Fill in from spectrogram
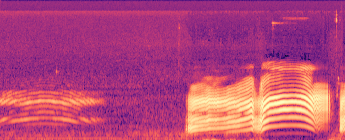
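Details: Atlantic puffin on a cliff coast of a small island above the sea: a faint distant moan, then loud, harmonically rich, groaning calls from close by, rising and falling in pitch, running nearly continuously to the end.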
